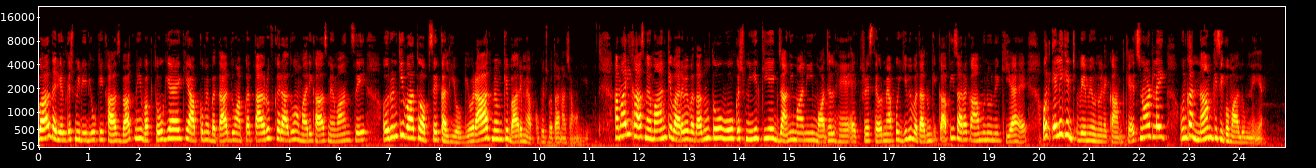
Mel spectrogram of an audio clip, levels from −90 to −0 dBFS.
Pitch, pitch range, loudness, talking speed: 210 Hz, 185-255 Hz, -22 LUFS, 250 wpm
